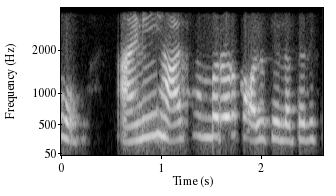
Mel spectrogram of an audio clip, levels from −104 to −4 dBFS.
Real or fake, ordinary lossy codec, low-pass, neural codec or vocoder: real; AAC, 32 kbps; 3.6 kHz; none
